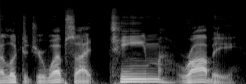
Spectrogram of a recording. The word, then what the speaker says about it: Rabih: that if they just look up my name Robbie on YouTube they will find it and would tell them Robbie is spelled r a b i h right correct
